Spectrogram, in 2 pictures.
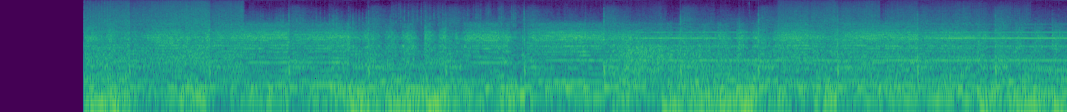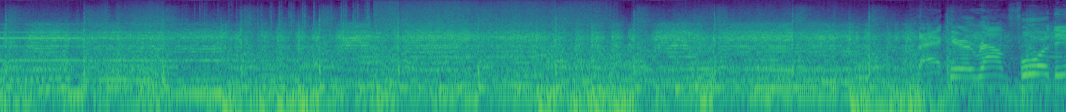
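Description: Half a second of silence, then broadcast theme music cuts in suddenly and plays on steadily; a man's voice comes in over it near the end.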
